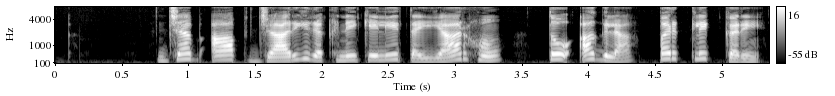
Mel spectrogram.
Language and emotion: Hindi, neutral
